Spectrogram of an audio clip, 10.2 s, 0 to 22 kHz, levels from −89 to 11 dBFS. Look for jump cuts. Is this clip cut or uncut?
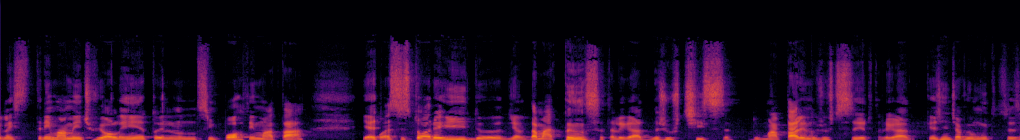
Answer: cut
